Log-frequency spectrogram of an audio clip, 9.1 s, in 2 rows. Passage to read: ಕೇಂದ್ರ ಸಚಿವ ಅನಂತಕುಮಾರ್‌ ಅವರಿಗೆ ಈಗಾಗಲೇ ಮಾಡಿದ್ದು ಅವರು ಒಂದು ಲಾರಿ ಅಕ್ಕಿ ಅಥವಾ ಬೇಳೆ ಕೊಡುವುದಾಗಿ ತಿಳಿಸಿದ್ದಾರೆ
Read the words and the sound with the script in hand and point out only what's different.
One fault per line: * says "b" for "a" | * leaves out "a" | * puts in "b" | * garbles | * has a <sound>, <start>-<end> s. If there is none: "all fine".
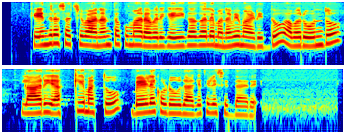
* puts in "ಮನವಿ"
* says "ಮತ್ತು" for "ಅಥವಾ"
